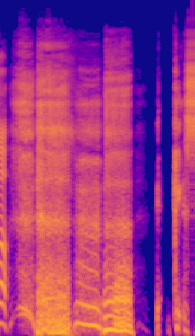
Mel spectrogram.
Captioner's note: imitates heavy breathing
